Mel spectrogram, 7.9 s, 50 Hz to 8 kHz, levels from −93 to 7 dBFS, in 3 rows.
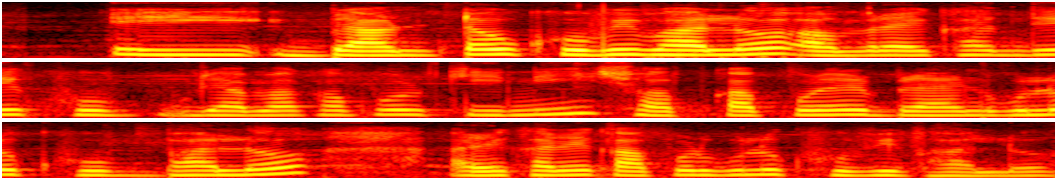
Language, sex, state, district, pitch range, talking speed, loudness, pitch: Bengali, female, West Bengal, Jhargram, 220-250 Hz, 160 wpm, -20 LUFS, 230 Hz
